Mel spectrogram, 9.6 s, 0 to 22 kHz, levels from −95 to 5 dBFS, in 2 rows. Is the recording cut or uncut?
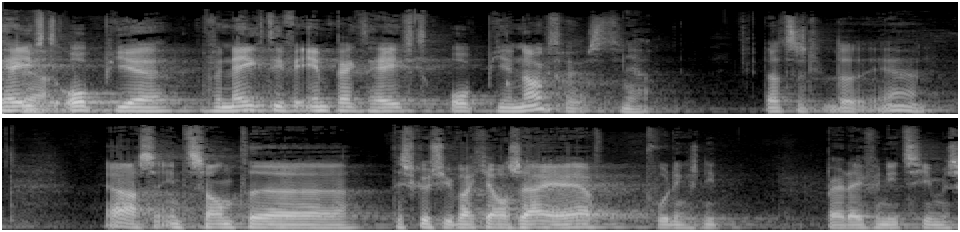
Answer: uncut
